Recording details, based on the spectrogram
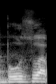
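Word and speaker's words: bourgeois: गलती पढ़ते हैं ये देखिए क्या पढ़ाए का बुर्जुआ पढ़ाए बुर्जुआ इसका मतलब क्या होता है जी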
